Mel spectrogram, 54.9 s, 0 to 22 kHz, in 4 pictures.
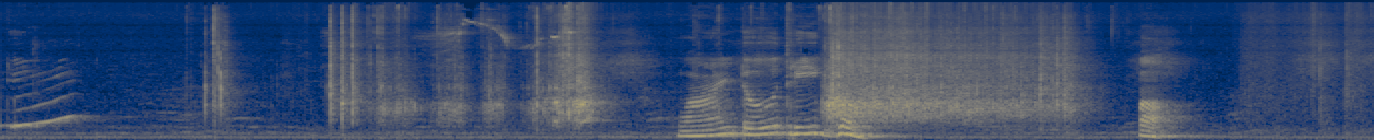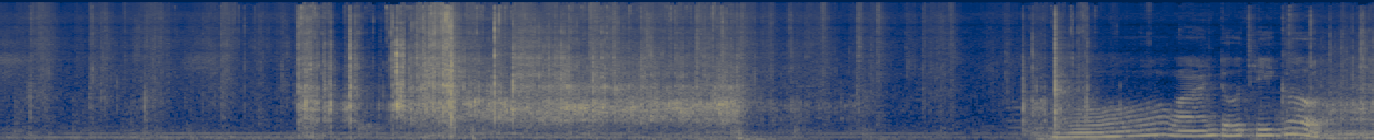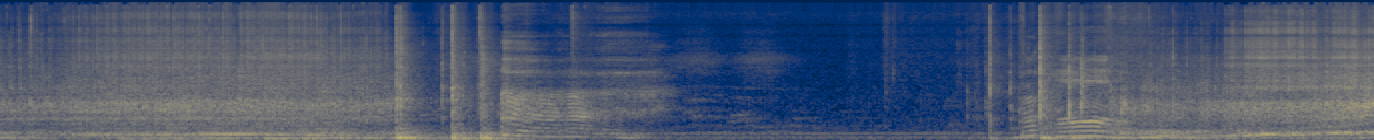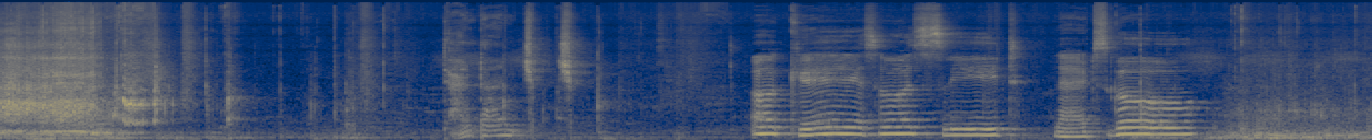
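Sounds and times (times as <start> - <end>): toy wheels rolling on floor: 3.2 - 6.1, 8.2 - 11.0, 16.6 - 22.6, 26.6 - 32.0, 37.4 - 43.7, 53.2 - 54.9
small electric motors whirring: 8.2 - 10.9
toy rc car whirring rattle: 8.2 - 11.0, 16.8 - 21.2.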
